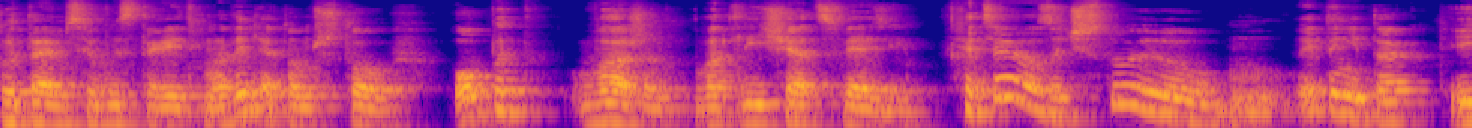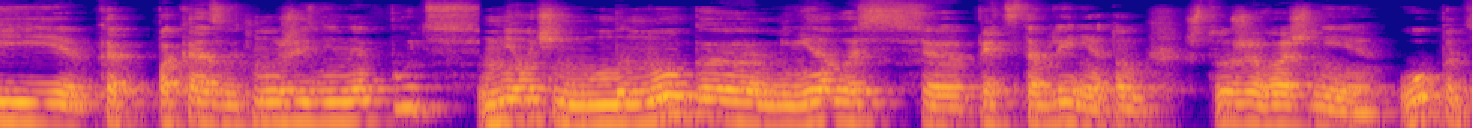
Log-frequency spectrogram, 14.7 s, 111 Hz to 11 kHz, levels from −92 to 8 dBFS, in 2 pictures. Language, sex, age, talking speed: Russian, male, 20-39, 140 wpm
